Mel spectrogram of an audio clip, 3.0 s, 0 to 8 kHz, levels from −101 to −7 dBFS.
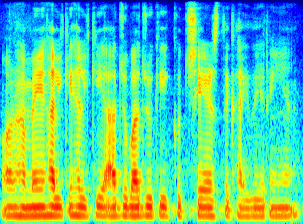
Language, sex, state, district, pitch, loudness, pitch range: Hindi, male, Gujarat, Valsad, 115 Hz, -22 LUFS, 115-120 Hz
